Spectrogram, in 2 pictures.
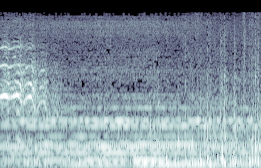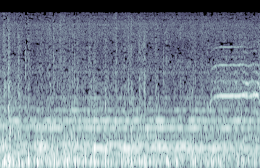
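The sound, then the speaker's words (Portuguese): A horse whinnies loudly at the start, followed by steady clip-clopping hooves and more horse sounds, with a faint patter like light rain in the background. “estavam saindo quatro carros de guerra. O primeiro carro era puxado por cavalos vermelhos.”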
